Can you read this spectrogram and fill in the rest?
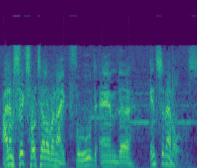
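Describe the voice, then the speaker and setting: A self-assured American investigator from 1950s radio drama. His delivery is wry and very animated in pitch. The sound is an old, muffled broadcast with music clearly behind it. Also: a little slow, full character voice. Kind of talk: 1950s radio detective drama narration and dialogue. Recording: dull 1950s radio recording, loud music.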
